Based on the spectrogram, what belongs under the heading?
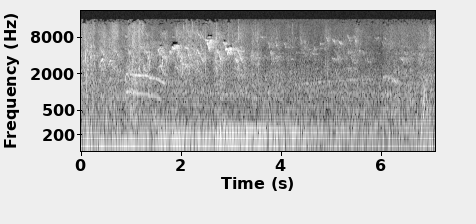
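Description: Small birds chirping and calling, with a few falling whistled notes about a second in. Underneath runs a steady low hum that swells in the middle.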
